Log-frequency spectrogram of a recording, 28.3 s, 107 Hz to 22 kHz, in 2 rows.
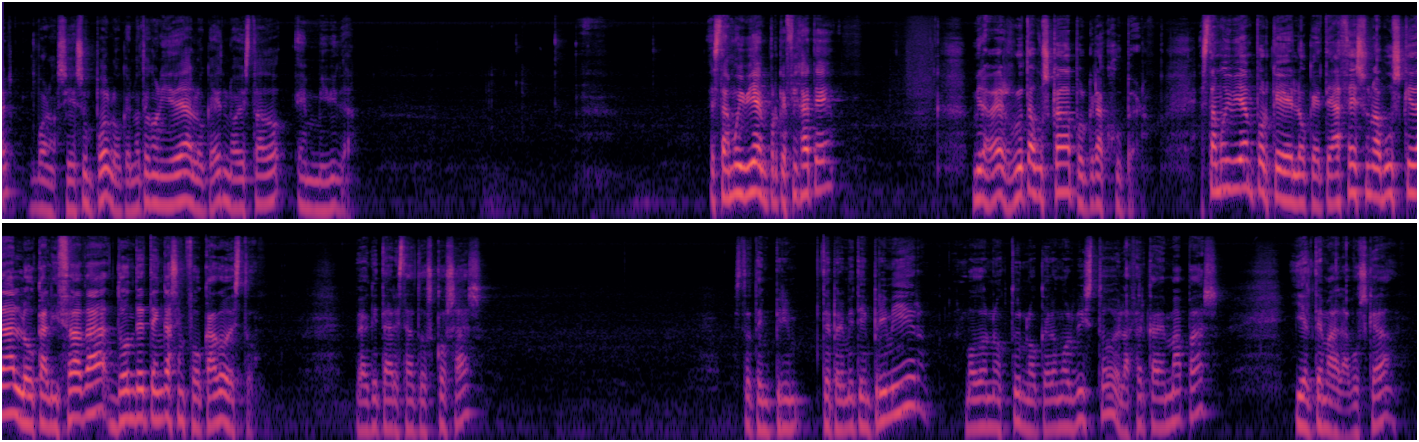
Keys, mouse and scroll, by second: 0.3-1.1 scroll up 1, 1.1 click, 2.3-3.5 scroll up 1, 3.9-4.7 scroll up 2, 4.8-6.3 scroll down 2, 6.6-7.3 scroll down 2, 11.2-11.7 drag, 12.0 click, 12.6-13.2 scroll up 3, 13.7-14.3 drag, 14.6-15.2 scroll up 2, 17.2 click, 18.2 click, 19.9 click, 22.6 click, 25.2 click, 26.5 click.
